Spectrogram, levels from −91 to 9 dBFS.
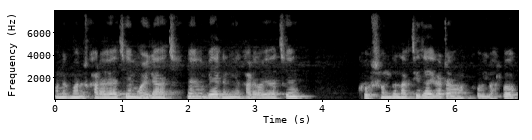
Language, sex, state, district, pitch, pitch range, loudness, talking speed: Bengali, male, West Bengal, Kolkata, 135 Hz, 130-150 Hz, -17 LUFS, 165 wpm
